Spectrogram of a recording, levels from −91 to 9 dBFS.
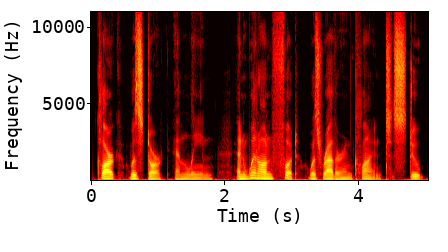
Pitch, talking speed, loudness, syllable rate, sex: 115 Hz, 165 wpm, -22 LUFS, 3.9 syllables/s, male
